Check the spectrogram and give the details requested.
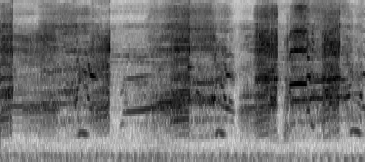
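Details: Flock of ducks giving a steady din of raspy honking quacks, many voices overlapping, with short dips in loudness.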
